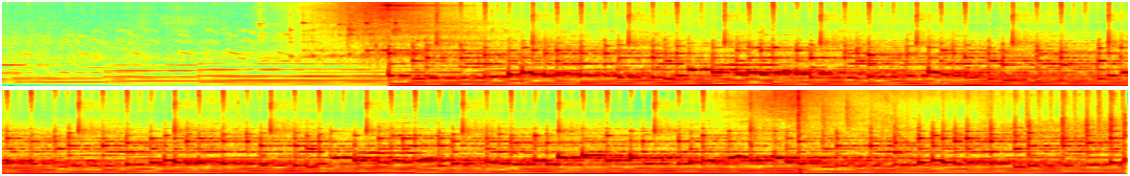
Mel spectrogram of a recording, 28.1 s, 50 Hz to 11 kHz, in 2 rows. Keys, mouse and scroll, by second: 0.8 scroll down 3, 0.9 alt+a, 1.1 middle click, 1.8-2.2 scroll down 2, 2.0-2.5 scroll up 4, 2.2 middle click, 2.9 shift+middle click, 3.6 middle click, 5.2 s, 7.2 KP_1, 7.8 click, 9.8-10.2 scroll up 4, 10.2 shift+middle click, 10.4 middle click, 13.1 middle click, 14.5 r, 17.8 middle click, 18.2-18.8 scroll down 5, 18.4 alt+a, 18.8 shift+middle click, 19.8 click, 20.6 KP_1, 21.0-21.5 scroll up 2, 21.5 s, 23.5 click, 24.0 middle click, 25.4-25.7 scroll up 1, 25.9 scroll down 2, 26.2 alt+a, 26.4 middle click, 26.9 scroll down 2, 27.2 middle click.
